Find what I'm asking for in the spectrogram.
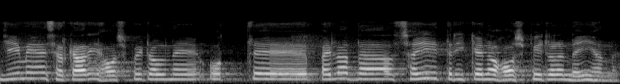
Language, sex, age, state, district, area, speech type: Punjabi, male, 45-60, Punjab, Fatehgarh Sahib, urban, spontaneous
